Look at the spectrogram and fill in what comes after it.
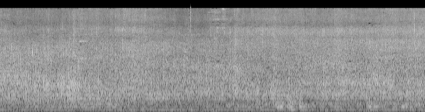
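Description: Potato and aubergine pieces sizzling steadily as they fry in oil over high heat, stirred in the pot with a spoon.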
